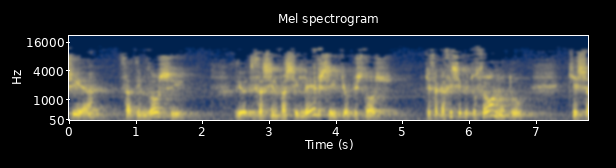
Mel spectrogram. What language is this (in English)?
Greek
